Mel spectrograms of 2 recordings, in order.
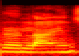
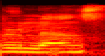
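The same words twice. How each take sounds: First: The stressed vowel sounds like 'eye'. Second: The stressed vowel does not sound like 'eye'. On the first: The speaker calls it right. "इसे रिलायंस बोला जाता है, इसे आइंस में pronounce किए" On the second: The speaker calls it wrong. "रिलायंस नहीं"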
